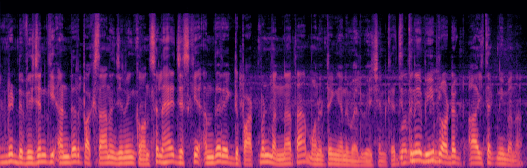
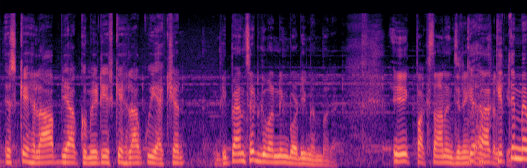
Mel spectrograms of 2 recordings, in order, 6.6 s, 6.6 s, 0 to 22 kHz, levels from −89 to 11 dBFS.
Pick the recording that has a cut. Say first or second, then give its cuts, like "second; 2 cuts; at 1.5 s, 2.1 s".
second; 1 cut; at 2.6 s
